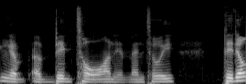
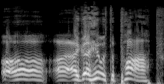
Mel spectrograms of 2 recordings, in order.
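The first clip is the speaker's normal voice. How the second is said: loud, high, drawn-out line reading; 7 semitones higher, 6 dB louder than usual. Retelling how an actor delivered a line in the movie: Nicolas Cage impression. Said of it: "The way Nicolas Cage delivered all of his lines".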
